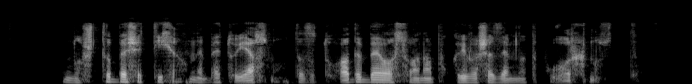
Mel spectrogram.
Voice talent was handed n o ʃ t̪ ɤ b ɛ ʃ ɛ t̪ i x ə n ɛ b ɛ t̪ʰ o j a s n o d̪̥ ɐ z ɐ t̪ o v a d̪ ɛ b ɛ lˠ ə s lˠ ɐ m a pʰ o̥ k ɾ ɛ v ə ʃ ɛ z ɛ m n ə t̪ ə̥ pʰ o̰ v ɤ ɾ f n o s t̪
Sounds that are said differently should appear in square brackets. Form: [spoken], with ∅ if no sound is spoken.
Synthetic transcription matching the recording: n o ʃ t̪ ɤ b ɛ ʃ ɛ t̪ i x ə n ɛ b ɛ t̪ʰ o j a s n o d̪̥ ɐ z ɐ t̪ o v a d̪ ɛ b ɛ lˠ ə s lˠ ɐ [n] a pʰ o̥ k ɾ [i] v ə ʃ ɛ z ɛ m n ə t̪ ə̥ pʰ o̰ v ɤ ɾ [x] n o s t̪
